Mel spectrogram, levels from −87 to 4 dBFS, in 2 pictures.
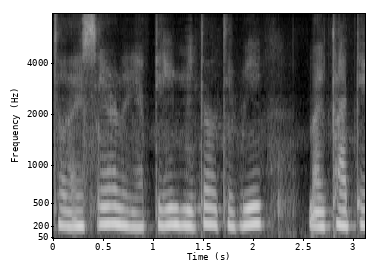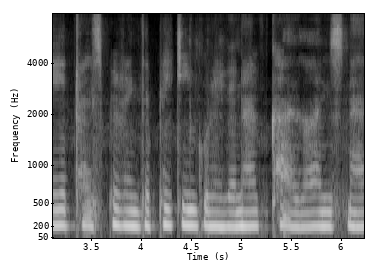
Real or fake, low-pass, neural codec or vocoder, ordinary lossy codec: fake; none; codec, 16 kHz, 0.8 kbps, ZipCodec; none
